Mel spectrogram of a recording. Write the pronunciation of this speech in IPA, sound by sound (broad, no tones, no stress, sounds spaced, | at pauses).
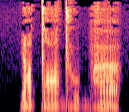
i tˤ a dʱ u bʱ ɐ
